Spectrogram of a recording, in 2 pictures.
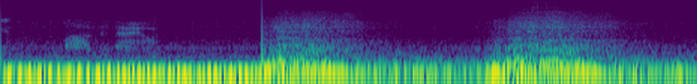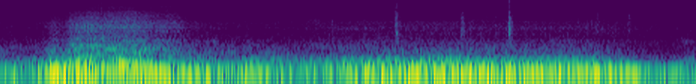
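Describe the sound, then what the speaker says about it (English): A carbureted car with a three-speed transmission pulls away down the road, its engine rumbling loud and close in repeated surges as it revs through the gears. "I did a quick little rip down the road and back anyhow."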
